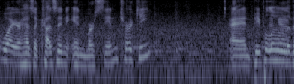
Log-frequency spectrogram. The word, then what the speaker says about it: Mersin: It's pronounced Mersin. Thanks, Widget Warrior. It's pronounced Mersin.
